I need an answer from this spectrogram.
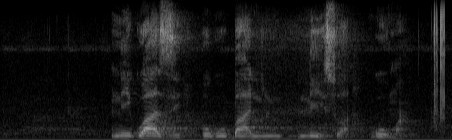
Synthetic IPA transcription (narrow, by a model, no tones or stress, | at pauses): nik̬waziuk̬uɓa | liswa | k̬uːma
